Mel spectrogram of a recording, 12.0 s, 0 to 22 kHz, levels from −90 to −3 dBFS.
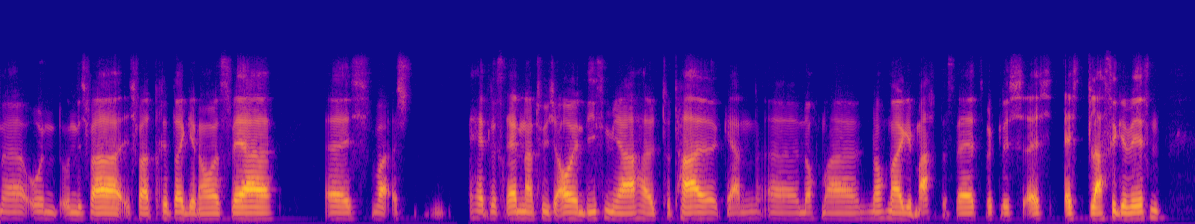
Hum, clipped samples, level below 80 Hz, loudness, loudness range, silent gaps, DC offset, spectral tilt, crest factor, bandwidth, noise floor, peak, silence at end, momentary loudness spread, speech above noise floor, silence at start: none; under 0.1%; -76 dBFS; -25 LUFS; 5 LU; 4.61-4.67 s; under 0.1%; -6 dB/octave; 20 dB; 8 kHz; -53 dBFS; -6 dBFS; 0.35 s; 14 LU; 28 dB; 0 s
